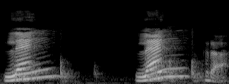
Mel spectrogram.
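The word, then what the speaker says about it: ল্যাংড়া: দেখো এই ল্যাংরাতে দেখো এই যে প্রথমে এককার আছে একার পর দেখো অনুস্বার আছে তাহলে আমরা বলছি অনুস্বার থাকলে এটা জফালা আকার হবে তাহলে এই ল্যাংরা এটার উচ্চারণ কি হবে ল্যাং ল্যাংরা বুঝছো তোমাদেরকে বলে রাখি আধুনিক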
